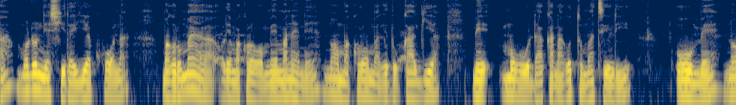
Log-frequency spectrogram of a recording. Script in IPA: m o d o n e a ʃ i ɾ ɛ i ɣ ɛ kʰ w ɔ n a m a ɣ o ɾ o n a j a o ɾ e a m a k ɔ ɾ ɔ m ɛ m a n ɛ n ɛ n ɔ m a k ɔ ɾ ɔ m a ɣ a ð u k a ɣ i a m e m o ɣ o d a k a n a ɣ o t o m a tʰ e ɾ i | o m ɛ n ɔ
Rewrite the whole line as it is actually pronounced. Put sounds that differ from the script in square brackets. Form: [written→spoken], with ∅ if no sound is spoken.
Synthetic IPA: m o d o n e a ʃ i ɾ [ɛ→a] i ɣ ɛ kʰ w ɔ n a m a ɣ o ɾ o [n→m] a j a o ɾ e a m a k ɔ ɾ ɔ m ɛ m a n ɛ n ɛ n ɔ m a k ɔ ɾ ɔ m a ɣ [a→e] ð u k a ɣ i a m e m o ɣ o d a k a n a ɣ o t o m a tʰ e ɾ i | o m ɛ n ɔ

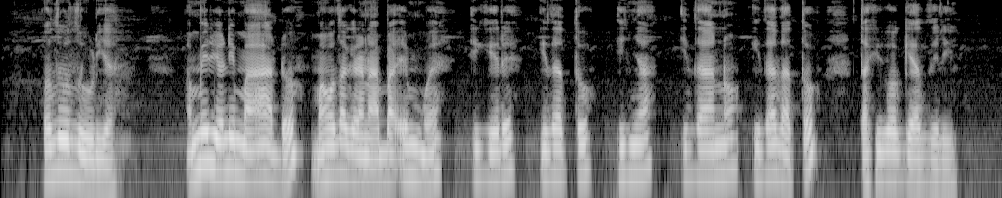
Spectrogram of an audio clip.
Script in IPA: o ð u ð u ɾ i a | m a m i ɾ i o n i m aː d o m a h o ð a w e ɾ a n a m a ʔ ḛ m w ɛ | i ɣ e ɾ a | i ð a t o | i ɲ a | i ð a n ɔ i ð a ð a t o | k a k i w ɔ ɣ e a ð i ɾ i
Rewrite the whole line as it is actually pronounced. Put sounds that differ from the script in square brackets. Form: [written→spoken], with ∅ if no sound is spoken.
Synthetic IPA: o ð u ð u ɾ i a | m a m i ɾ i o n i m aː d o m a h o ð a [w→ɣ] e ɾ a n a [m→b] a ʔ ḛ m w ɛ | i ɣ e ɾ [a→e] | i ð a t o | i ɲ a | i ð a n ɔ i ð a ð a t o | [k→t] a k i [w→ɣ] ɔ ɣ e a ð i ɾ i

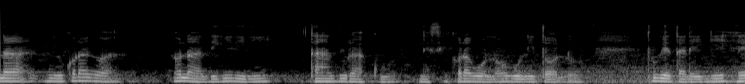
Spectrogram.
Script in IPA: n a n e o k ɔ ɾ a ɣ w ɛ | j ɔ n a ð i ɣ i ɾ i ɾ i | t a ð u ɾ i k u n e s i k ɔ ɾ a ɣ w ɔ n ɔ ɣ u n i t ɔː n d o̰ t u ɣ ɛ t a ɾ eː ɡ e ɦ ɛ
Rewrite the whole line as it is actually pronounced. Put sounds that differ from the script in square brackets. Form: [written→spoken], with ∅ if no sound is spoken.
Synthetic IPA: n a n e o k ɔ ɾ a ɣ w [ɛ→a] | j ɔ n a ð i ɣ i ɾ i ɾ i | t a ð u ɾ [i→a] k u n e s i k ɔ ɾ a ɣ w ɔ n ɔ ɣ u n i t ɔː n d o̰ t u ɣ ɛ t a ɾ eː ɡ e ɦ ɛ

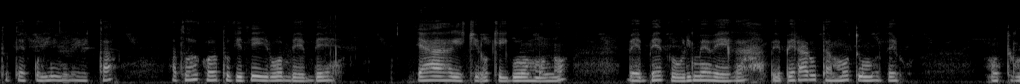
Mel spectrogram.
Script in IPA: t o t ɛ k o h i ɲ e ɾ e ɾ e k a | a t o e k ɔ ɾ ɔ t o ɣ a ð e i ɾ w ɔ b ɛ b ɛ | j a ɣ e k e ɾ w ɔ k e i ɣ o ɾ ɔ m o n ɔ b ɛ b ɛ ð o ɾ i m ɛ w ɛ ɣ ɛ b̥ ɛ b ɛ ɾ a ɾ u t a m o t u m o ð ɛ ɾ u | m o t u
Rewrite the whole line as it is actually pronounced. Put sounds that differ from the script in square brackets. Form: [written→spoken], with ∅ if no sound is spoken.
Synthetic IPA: t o t ɛ k o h i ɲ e ɾ e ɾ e k a | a t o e k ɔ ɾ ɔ t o ɣ [a→e] ð e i ɾ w ɔ b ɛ b ɛ | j a ɣ e k e ɾ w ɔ k e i ɣ o ɾ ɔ m o n ɔ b ɛ b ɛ ð o ɾ i m ɛ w ɛ ɣ [ɛ→a] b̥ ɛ b ɛ ɾ a ɾ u t a m o t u m o ð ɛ ɾ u | m o t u

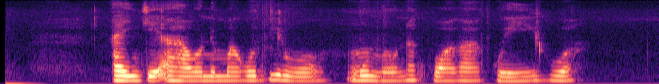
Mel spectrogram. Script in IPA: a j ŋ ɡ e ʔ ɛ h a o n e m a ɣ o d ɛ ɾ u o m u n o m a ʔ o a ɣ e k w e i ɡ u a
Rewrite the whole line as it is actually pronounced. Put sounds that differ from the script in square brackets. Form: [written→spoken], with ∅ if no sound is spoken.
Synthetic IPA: a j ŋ ɡ e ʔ [ɛ→a] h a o n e m a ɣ o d [ɛ→i] ɾ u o m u n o [m→n] a [ʔ→k] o a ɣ [e→a] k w e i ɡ u a

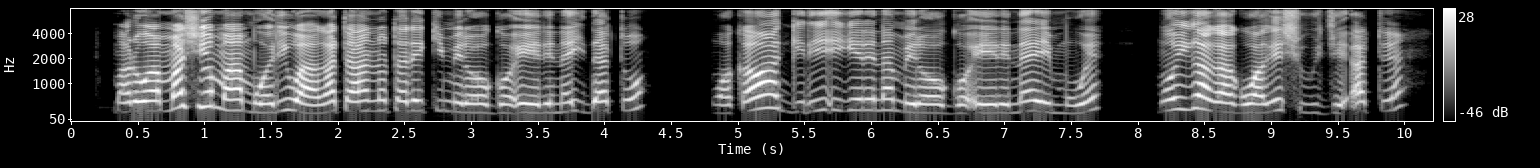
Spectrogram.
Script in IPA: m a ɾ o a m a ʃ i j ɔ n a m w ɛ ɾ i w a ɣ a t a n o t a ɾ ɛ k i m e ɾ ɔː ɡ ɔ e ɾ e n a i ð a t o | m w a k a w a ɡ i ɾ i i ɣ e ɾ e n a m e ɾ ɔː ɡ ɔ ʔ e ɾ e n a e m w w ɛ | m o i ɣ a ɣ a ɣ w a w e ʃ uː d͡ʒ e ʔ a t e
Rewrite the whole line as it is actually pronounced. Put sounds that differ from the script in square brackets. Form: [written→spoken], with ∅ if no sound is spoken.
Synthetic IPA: m a ɾ o a m a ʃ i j ɔ [n→m] a m w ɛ ɾ i w a ɣ a t a n o t a ɾ [ɛ→e] k i m e ɾ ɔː ɡ ɔ e ɾ e n a i ð a t o | m w a k a w a ɡ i ɾ i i ɣ e ɾ e n a m e ɾ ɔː ɡ ɔ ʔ e ɾ e n a e m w w ɛ | m o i ɣ a ɣ a ɣ w a [w→ɣ] e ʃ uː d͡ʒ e ʔ a t e

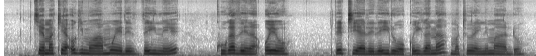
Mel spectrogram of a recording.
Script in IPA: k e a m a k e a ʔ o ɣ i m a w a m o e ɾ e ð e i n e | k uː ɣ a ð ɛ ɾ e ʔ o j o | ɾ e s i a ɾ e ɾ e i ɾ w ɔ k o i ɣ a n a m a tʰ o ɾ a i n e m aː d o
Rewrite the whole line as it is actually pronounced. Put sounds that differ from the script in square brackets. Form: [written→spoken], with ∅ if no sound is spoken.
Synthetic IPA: k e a m a k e a ʔ o ɣ i m a w a m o e ɾ e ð e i n e | k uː ɣ a ð [ɛ→e] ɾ [e→a] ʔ o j o | ɾ e [s→t] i a ɾ e ɾ e i ɾ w ɔ k o i ɣ a n a m a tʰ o ɾ a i n e m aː d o

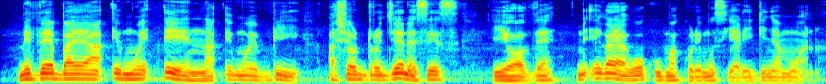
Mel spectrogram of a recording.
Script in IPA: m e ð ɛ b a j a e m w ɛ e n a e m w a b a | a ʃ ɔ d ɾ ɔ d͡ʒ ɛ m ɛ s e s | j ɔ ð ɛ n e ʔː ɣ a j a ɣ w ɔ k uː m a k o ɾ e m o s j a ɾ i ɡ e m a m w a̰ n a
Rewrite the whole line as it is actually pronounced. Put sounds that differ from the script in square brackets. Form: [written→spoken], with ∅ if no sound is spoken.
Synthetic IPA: m e ð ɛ b a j a e m w ɛ e n a e m w [a→ɛ] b [a→i] | a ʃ ɔ d ɾ ɔ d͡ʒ ɛ [m→n] ɛ s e s | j ɔ ð ɛ n e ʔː ɣ a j a ɣ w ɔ k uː m a k o ɾ e m o s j a ɾ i ɡ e [m→ɲ] a m w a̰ n a

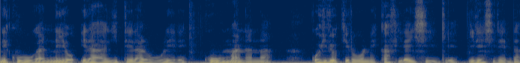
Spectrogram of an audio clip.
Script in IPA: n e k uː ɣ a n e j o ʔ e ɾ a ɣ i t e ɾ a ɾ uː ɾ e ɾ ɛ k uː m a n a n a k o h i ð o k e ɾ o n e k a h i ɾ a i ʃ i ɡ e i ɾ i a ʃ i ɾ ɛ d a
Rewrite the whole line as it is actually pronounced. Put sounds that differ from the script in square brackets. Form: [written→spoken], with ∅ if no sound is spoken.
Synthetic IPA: n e k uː ɣ a n e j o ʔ e ɾ a ɣ i t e ɾ a ɾ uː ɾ e ɾ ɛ k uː m a n a n a k o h i ð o k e ɾ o n e k a [h→f] i ɾ a i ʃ i ɡ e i ɾ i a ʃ i ɾ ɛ d a

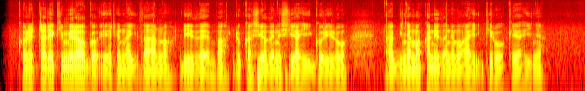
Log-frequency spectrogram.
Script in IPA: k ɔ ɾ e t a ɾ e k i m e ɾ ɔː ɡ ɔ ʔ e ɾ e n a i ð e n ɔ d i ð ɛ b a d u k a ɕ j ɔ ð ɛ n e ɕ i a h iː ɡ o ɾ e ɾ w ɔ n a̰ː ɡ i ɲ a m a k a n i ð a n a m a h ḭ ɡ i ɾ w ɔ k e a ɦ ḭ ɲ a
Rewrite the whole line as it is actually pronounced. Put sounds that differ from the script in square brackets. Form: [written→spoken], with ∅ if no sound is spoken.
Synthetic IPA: k [ɔ→o] ɾ e t a ɾ e k i m e ɾ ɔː ɡ ɔ ʔ e ɾ e n a i ð [e→a] n ɔ d i ð ɛ b a d u k a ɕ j ɔ ð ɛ n e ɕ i a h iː ɡ o ɾ [e→i] ɾ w ɔ n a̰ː ɡ i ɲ a m a k a n i ð a n [a→e] m a h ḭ ɡ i ɾ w ɔ k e a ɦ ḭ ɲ a

